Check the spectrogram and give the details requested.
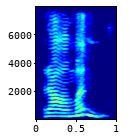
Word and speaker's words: रामं: रामन, यहाँ पे अनुस्वार का उच्चारण आधा न आएगा, आगे त तथा दद न, ऐसे।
